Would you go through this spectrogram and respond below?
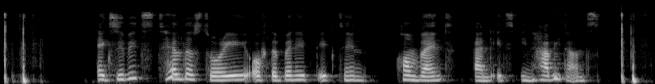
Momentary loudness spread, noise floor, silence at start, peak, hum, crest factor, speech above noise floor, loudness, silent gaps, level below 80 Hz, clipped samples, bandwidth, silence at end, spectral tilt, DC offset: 11 LU; -67 dBFS; 0.05 s; 0 dBFS; none; 20 dB; 48 dB; -20 LUFS; none; -58 dBFS; under 0.1%; 12.5 kHz; 0.15 s; -6.5 dB/octave; under 0.1%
